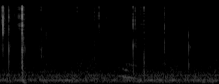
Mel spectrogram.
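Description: Hands handling a small piece of clear plastic close to the microphone: a few short, sharp clicks and crinkles, the two loudest near the start.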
